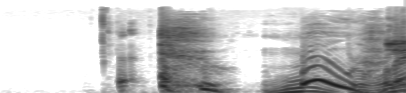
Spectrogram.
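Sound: sneeze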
